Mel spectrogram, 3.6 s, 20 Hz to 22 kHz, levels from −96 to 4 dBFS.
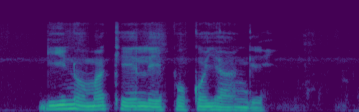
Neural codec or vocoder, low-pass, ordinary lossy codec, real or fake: vocoder, 22.05 kHz, 80 mel bands, WaveNeXt; 9.9 kHz; none; fake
